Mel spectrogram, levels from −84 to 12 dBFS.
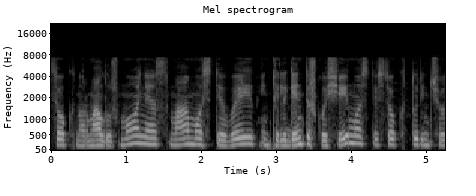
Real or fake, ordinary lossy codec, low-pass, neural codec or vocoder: real; AAC, 48 kbps; 7.2 kHz; none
